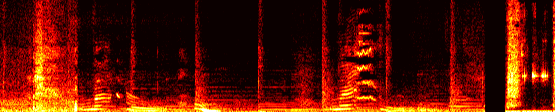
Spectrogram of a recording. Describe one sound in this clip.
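A cat yowls loudly.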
